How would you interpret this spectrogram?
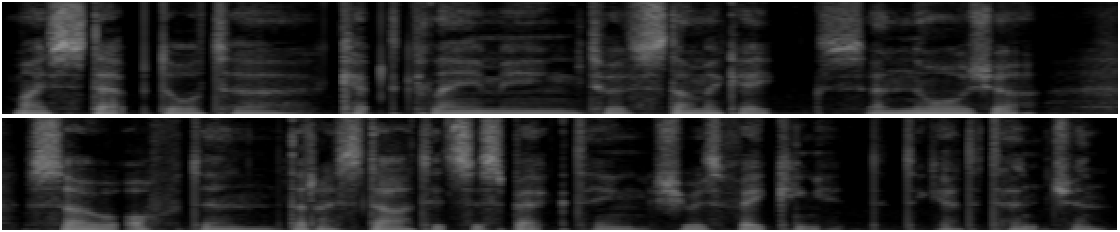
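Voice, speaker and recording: A man speaks in a hushed, low-pitched ASMR murmur that often drops to a whisper. His delivery is slow and almost completely flat, as he reads close to the mic. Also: creaky. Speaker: ASMR video host reading short horror stories.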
